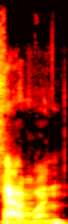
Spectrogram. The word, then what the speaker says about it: Kaplan: I would have given it a 9 out of 10, but without Kaplan's character, Kaplan, whatever, how do you say Kaplan.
